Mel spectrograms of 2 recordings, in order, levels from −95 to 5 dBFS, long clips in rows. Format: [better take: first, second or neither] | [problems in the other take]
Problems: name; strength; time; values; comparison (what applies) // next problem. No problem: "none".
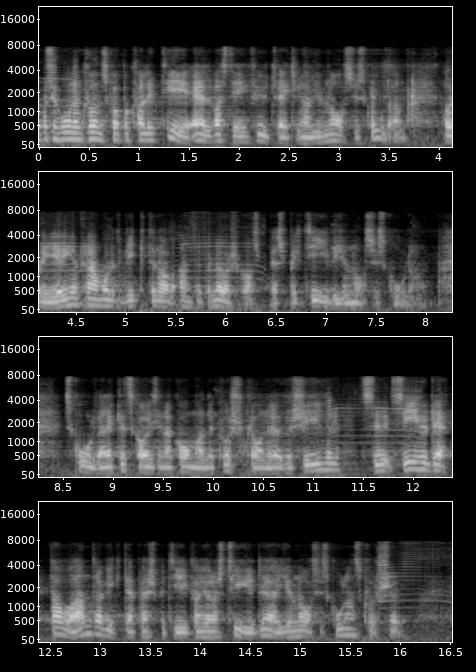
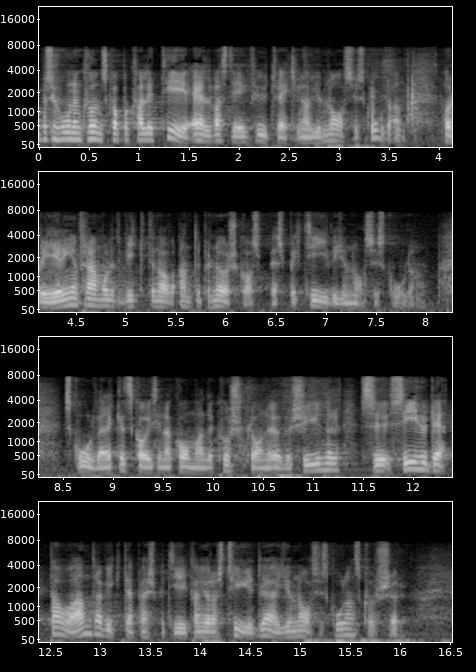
second | noise reduction (neural separator model SepFormer DNS4)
